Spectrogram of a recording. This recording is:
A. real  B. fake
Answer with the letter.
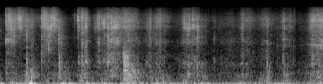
B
